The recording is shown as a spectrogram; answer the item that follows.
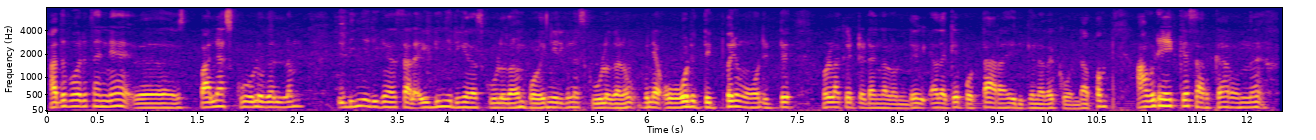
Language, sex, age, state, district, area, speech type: Malayalam, male, 18-30, Kerala, Kollam, rural, spontaneous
